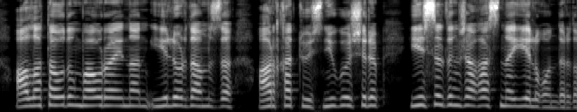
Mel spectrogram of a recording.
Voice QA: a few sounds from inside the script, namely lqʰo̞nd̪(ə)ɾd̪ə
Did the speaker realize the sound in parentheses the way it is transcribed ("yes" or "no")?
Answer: yes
